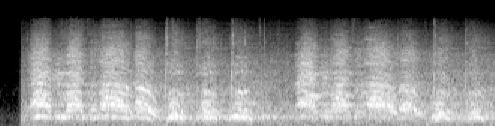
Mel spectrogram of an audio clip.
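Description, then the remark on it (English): A large arena crowd at a March Madness college basketball game chants loudly and in unison, rhythmic shouted phrases swelling and repeating over a continuous roar of cheering that fills the space without pause. “You know, March Madness isn't just screaming crowds and grown men and women chanting things like the University of New Mexico's "Everyone's a Lobo, woof, woof, woof."”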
